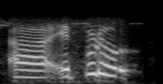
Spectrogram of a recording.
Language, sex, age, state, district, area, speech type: Telugu, female, 18-30, Telangana, Hyderabad, urban, conversation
